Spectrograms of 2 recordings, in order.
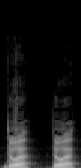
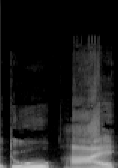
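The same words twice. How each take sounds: First: "do I" run together short and reduced; glossed-over "do I". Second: "do I" slow and loud, both vowels stretched; over-full "do I". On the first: Teacher shows the linked form, quick reduced "do I". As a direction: skim lightly over "do I" as one unit. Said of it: "都是一带而过". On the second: Teacher shows what not to say, exaggerated "do I". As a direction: drag out "do I" as two full words. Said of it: "不要读do I". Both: Shown as a demonstration.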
